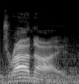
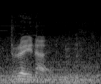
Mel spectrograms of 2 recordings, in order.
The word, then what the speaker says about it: Draenei: Draenei. A-E, that'd be Drain. Draenei.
